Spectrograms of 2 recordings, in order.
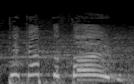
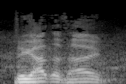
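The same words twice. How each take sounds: First: Put-on high, laughing girly voice; hammed-up girly squeak; like a girl. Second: Put-on low, loud, gruff boy voice; mock macho shout. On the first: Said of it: "like a girl". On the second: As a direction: bark it like a tough guy. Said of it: "like a boy". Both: Shown as a demonstration.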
